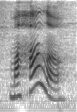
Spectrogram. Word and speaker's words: mahalo: You say mahalo. Mahalo? Yes, your pronunciation is just right.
